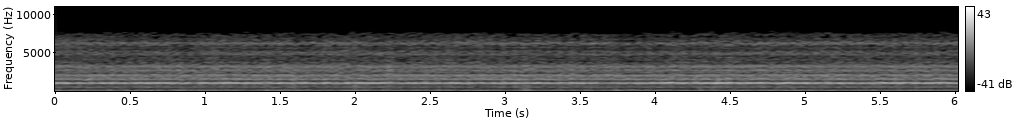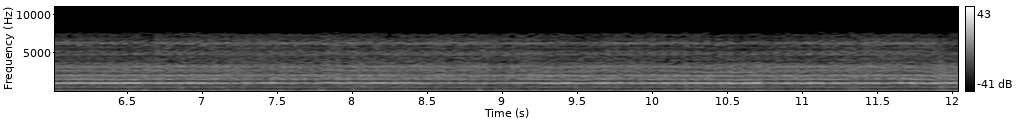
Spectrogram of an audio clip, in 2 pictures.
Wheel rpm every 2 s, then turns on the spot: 140, 140, 140, 140, 140, 140.
none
